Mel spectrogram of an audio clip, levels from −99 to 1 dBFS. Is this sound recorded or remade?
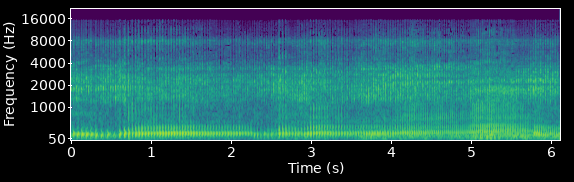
recorded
